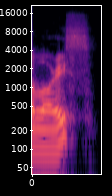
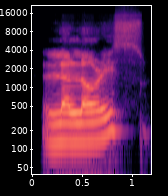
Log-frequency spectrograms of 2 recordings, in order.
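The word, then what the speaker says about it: Lloris: goalkeeper's name again Hugo lorice lorice so you do say the L pretty sure it's not Loris it's it's not Loris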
